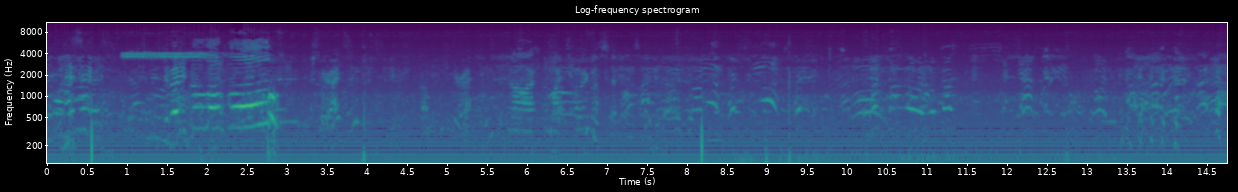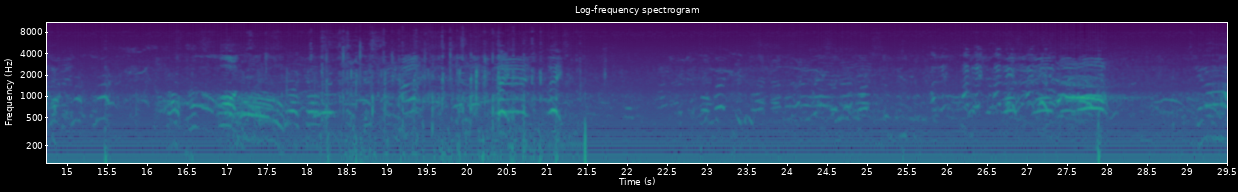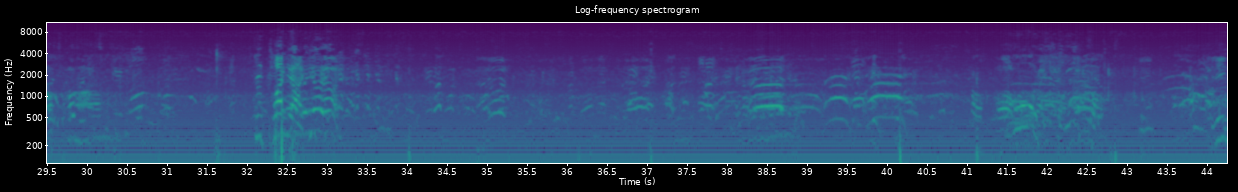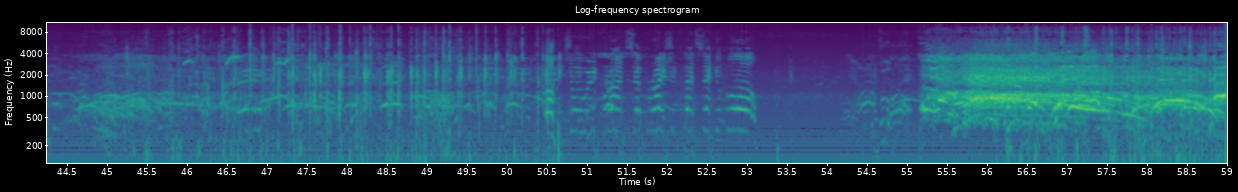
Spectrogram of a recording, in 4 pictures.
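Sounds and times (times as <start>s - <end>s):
people shouting and calling out: 0.0s - 3.6s, 25.9s - 31.2s, 36.6s - 45.8s, 54.2s - 59.0s
players shouting: 54.4s - 59.0s.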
